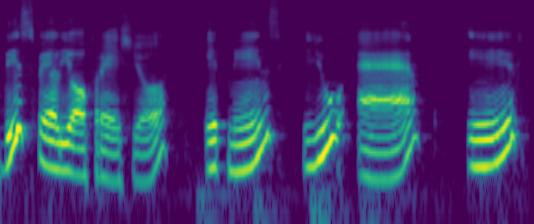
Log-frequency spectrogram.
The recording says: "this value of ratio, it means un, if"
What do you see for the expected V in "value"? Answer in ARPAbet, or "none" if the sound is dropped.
F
